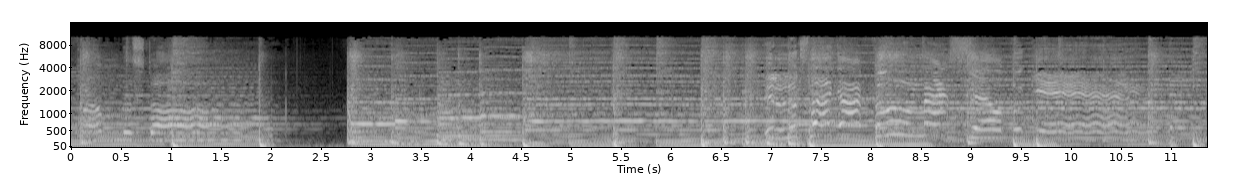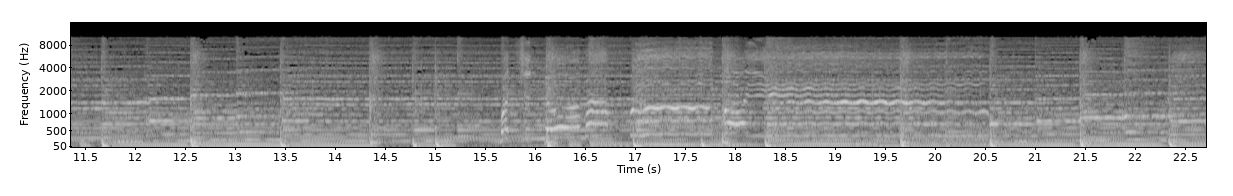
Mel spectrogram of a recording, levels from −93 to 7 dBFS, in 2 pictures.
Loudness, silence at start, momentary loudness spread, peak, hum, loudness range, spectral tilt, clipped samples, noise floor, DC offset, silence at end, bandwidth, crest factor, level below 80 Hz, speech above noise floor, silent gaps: -18 LUFS; 0 s; 7 LU; -2 dBFS; none; 5 LU; -4 dB/octave; under 0.1%; -44 dBFS; under 0.1%; 0 s; 10.5 kHz; 18 dB; -26 dBFS; 25 dB; none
